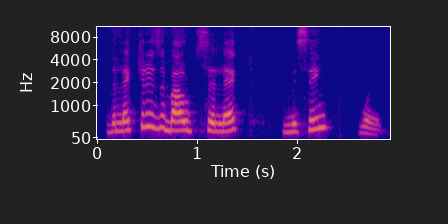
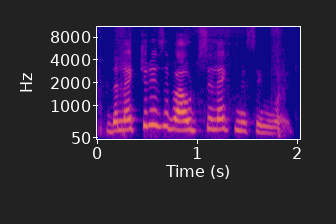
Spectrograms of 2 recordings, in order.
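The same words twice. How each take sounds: First: Words are read separately with small gaps. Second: Words flow together without gaps.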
